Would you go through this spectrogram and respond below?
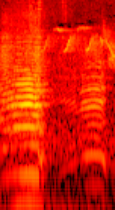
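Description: Cattle lowing in two drawn-out moos, the first stronger and the second softer and slightly rising, heard alone at moderate distance.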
